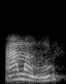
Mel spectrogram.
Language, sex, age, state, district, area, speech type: Tamil, female, 45-60, Tamil Nadu, Madurai, urban, conversation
